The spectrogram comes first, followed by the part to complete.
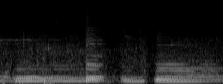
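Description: Acoustic guitar strumming chords in a steady rhythm, with two short breaks between strums.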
